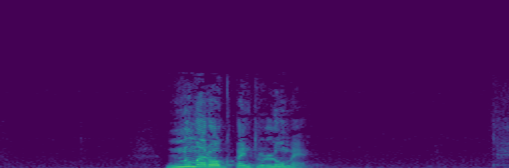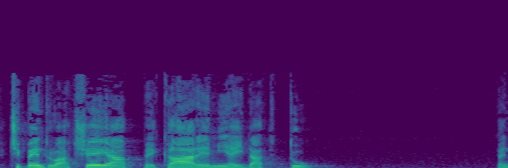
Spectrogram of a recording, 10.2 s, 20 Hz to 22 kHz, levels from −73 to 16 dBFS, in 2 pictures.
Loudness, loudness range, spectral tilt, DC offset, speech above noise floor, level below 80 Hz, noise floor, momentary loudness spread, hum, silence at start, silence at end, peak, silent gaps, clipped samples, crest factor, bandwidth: -18 LUFS; 7 LU; -4.5 dB/octave; under 0.1%; 44 dB; -64 dBFS; -61 dBFS; 15 LU; none; 1.65 s; 0 s; 0 dBFS; none; under 0.1%; 20 dB; 13 kHz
